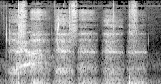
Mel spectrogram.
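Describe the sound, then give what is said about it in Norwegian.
A voice imitates heavy breathing, with loud, rhythmic in-and-out breaths repeating about four times in a steady, exaggerated pattern, with no words spoken. “Det er pusten min i nakken din.”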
